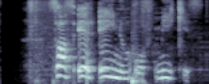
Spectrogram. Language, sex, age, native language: Icelandic, male, 9, Icelandic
